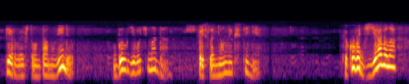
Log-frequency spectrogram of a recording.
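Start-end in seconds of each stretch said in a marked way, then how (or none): 6.9-7.9 very loud, high, sudden blurted outburst. A man sees his suitcase propped against the office wall: bursting out. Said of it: "вырвалось у него".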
